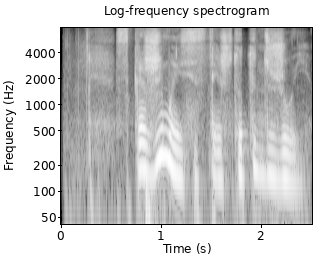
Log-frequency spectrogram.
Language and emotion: Russian, angry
